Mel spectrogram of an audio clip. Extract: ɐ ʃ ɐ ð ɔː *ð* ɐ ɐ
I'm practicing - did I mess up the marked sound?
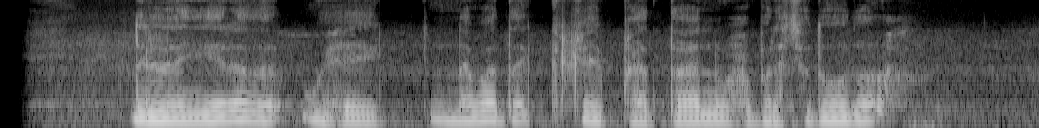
no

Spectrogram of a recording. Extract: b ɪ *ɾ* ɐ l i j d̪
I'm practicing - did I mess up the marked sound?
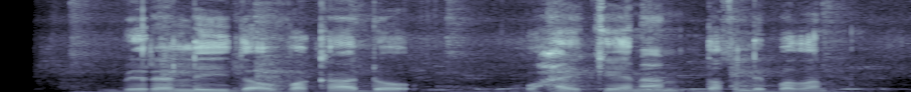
no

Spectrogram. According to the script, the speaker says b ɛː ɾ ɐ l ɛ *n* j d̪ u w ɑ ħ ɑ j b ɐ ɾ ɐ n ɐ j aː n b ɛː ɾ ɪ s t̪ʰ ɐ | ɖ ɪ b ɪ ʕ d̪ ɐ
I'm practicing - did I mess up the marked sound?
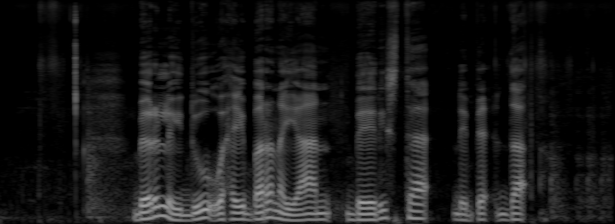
yes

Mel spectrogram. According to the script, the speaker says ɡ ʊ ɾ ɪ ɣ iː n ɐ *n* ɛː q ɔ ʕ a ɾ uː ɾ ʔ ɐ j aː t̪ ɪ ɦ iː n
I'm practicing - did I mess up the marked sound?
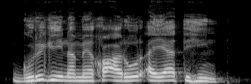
yes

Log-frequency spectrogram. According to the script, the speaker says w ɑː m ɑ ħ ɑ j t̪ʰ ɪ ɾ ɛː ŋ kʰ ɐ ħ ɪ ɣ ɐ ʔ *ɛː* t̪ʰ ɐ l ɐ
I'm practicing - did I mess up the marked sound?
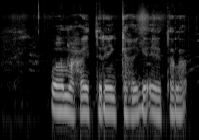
no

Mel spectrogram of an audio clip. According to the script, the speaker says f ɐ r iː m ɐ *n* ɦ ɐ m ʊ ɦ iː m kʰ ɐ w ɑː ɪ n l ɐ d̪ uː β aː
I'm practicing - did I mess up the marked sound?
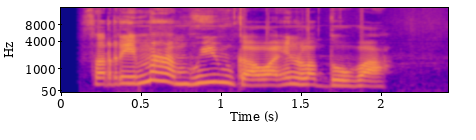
yes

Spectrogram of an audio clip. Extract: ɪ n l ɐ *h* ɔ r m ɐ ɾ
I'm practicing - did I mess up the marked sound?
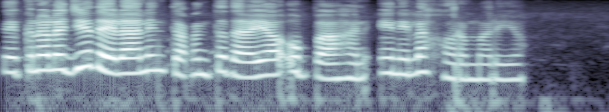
no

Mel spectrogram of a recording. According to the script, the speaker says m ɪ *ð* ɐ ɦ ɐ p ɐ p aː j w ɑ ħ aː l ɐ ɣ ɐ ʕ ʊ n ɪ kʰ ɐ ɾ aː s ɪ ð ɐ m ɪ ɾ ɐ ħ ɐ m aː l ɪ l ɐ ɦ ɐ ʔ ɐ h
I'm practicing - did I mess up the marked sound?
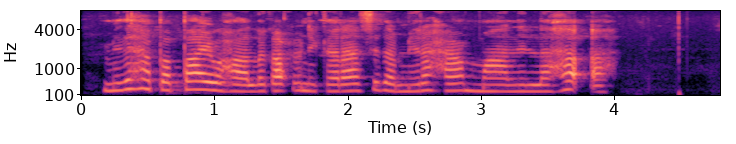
no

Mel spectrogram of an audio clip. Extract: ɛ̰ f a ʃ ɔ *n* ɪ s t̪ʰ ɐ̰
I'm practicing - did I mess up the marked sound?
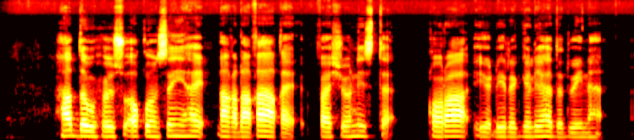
no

